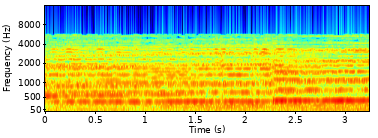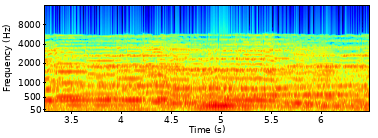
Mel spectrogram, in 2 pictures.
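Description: Solo cello playing a held, bowed melody over the string section of a Chinese orchestra. About two-thirds of the way through, the line moves down into deeper notes.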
